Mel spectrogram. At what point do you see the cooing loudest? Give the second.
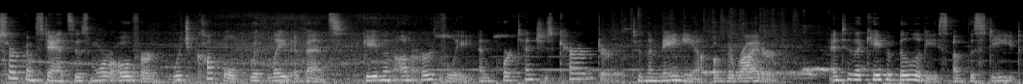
8 s.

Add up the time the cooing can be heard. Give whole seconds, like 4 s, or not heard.
3 s.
